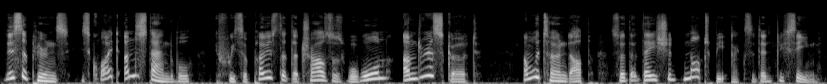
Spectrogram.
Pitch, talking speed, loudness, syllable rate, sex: 200 Hz, 205 wpm, -18 LUFS, 6.6 syllables/s, male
